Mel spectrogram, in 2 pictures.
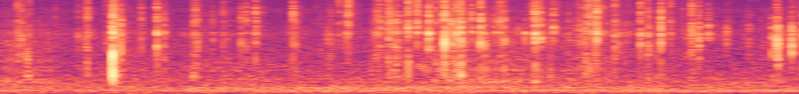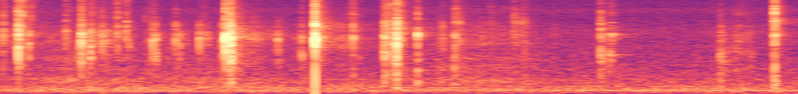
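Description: Hands rustle and tear a plastic wrapper close by.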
